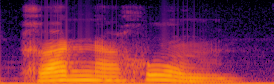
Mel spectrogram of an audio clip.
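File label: "Harnahoom", pronunciations; Fourth Way; Beelzebub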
